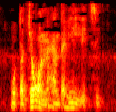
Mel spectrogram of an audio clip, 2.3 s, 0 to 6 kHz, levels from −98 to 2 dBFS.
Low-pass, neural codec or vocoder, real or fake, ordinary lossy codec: 5.4 kHz; vocoder, 44.1 kHz, 128 mel bands, Pupu-Vocoder; fake; MP3, 24 kbps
